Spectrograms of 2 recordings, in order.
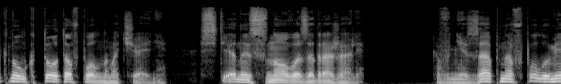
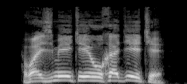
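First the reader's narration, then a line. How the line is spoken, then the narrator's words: Shout. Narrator (Russian): крикнул он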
